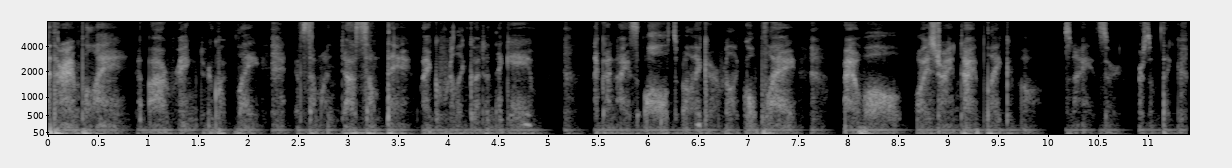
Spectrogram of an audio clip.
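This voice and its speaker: Someone whispers. The pace is fairly quick. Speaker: ASMR content creator and gamer. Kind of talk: casual voiceover commentary over gameplay. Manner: soft, whispering.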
